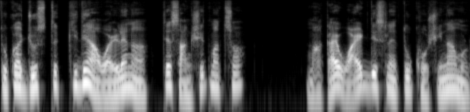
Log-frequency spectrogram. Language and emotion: Goan Konkani, sad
